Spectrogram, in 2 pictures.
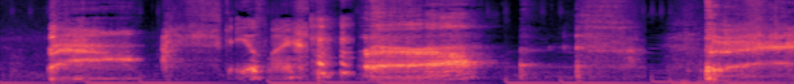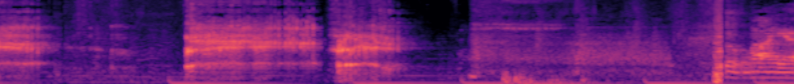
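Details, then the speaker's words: A person who has been gassy all day burping deliberately: a run of long, loud, gurgling belches one after another with brief pauses. "I've been so gassy all day today once I start I can't stop watch"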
